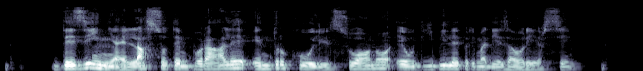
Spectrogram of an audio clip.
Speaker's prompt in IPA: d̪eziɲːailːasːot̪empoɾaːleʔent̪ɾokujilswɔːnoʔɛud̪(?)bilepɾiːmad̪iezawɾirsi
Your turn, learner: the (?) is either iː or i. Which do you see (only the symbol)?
iː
